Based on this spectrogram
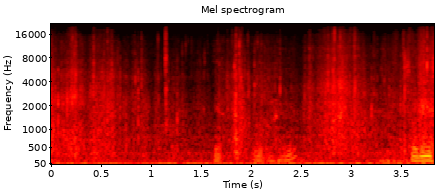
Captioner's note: paper crackling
